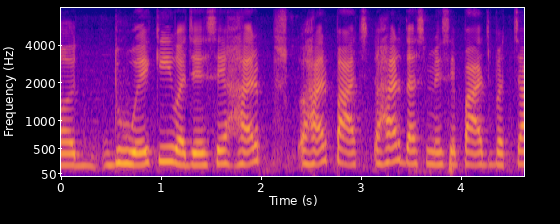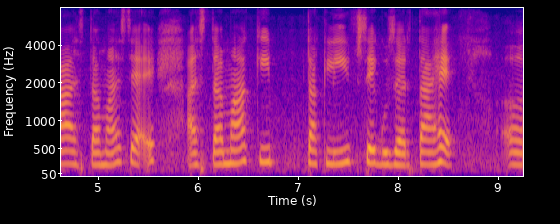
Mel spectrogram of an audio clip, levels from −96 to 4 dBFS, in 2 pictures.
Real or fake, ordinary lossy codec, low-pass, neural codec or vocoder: real; none; none; none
